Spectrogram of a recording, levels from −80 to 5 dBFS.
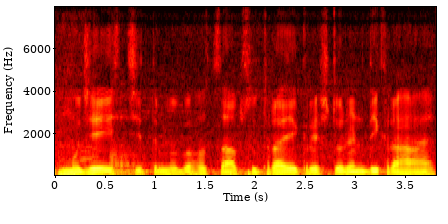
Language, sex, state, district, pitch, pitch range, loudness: Hindi, male, Madhya Pradesh, Katni, 130 Hz, 125-130 Hz, -16 LUFS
